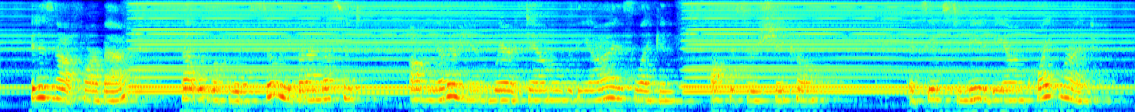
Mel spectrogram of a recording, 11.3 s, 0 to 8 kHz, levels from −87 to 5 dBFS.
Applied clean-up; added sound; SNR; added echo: none; Harmonica; 4 dB; reverberation time 1.1 s.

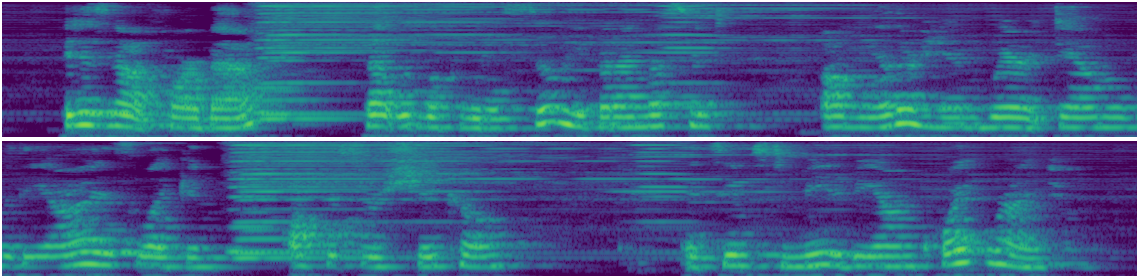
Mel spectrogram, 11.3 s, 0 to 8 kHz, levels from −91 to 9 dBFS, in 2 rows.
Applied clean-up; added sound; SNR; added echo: classical method WPE with log-MMSE.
